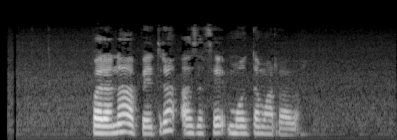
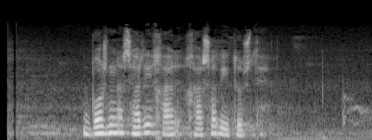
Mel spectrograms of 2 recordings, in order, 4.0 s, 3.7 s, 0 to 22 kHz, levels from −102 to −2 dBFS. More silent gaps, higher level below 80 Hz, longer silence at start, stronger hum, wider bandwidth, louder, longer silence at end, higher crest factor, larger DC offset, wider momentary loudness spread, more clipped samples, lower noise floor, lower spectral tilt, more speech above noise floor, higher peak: neither; second, -76 dBFS vs -50 dBFS; first, 0.95 s vs 0.1 s; neither; about the same, 9.8 kHz vs 9.4 kHz; about the same, -23 LUFS vs -22 LUFS; first, 1 s vs 0.05 s; about the same, 20 dB vs 20 dB; neither; second, 14 LU vs 23 LU; neither; first, -58 dBFS vs -44 dBFS; about the same, -5.5 dB/octave vs -5.5 dB/octave; first, 36 dB vs 23 dB; about the same, -4 dBFS vs -4 dBFS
